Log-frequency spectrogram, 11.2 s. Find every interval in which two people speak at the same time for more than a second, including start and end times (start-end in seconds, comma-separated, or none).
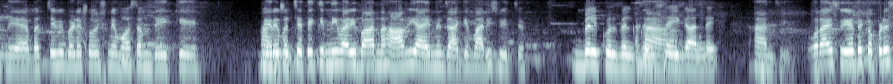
none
